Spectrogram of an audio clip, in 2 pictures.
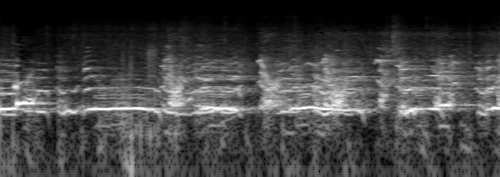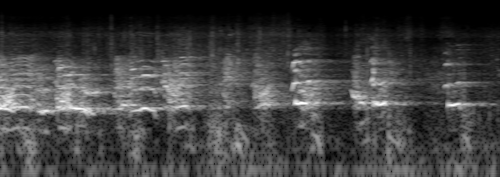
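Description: A pack of beagles baying together, several voices overlapping without a break: hounds in full cry running a rabbit.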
